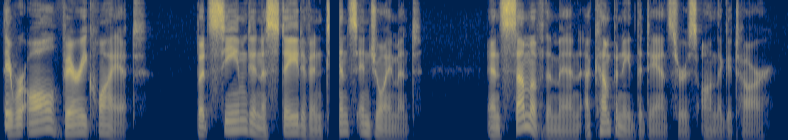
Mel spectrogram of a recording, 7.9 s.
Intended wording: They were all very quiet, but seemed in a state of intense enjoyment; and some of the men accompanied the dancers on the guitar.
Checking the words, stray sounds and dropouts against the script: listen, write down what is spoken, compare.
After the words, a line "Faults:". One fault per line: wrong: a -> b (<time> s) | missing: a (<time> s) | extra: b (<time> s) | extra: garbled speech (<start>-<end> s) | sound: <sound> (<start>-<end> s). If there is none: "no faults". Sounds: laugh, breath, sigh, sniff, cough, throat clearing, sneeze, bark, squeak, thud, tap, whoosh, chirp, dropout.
They were all very quiet, but seemed in a state of intense enjoyment; and some of the men accompanied the dancers on the guitar.
Faults:
sound: dropout (3.3-3.4 s)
